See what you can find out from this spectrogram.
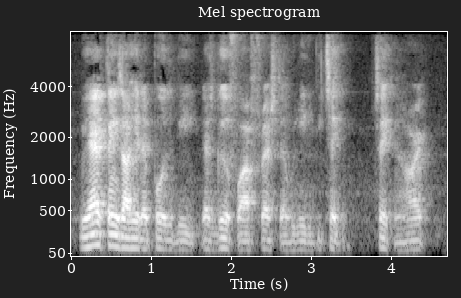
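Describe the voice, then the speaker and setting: A man with a very deep, low voice, dark and mellow in tone, somewhat breathy, with ordinary pitch variation and a very fast pace. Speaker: religious teacher. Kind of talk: bible teaching.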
